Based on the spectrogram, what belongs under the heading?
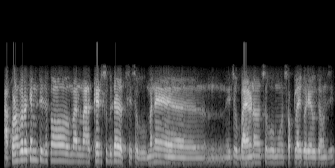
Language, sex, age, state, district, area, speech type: Odia, male, 30-45, Odisha, Dhenkanal, rural, conversation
